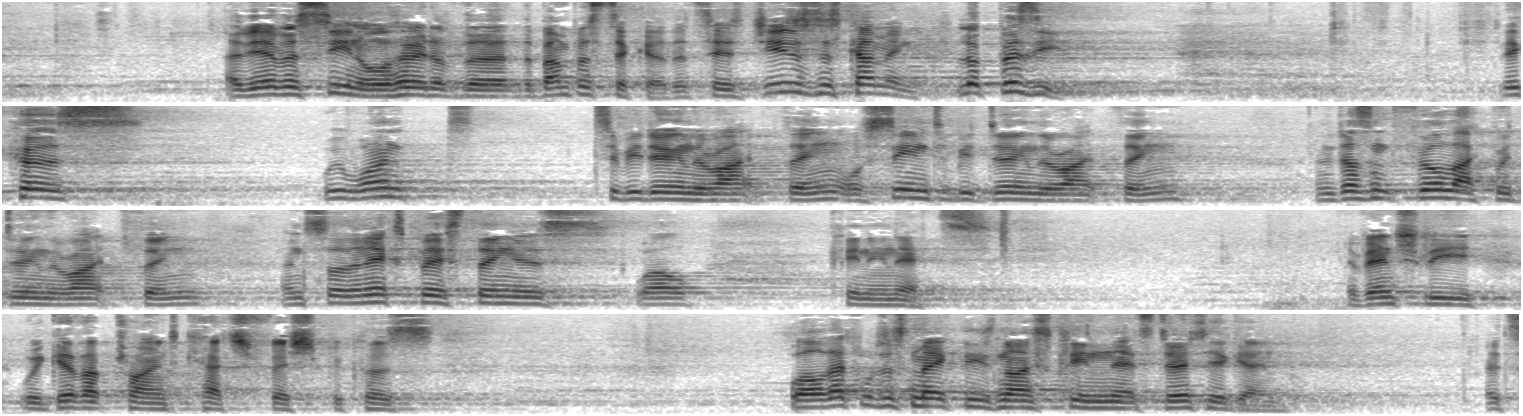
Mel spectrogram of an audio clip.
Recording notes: Recorded at the 9:30am service on Sunday 2nd July 2023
